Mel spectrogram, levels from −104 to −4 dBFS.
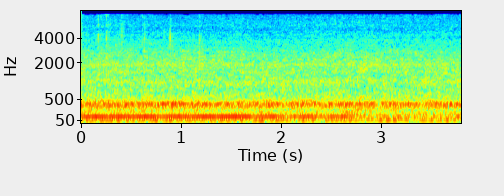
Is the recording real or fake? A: real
